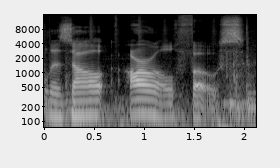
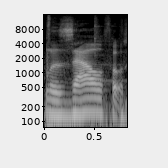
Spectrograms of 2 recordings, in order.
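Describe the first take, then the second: First: It is said with an added R sound. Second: It is said with no R sound. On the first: The speaker calls it wrong. "I thought there was an R in there" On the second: The speaker calls it right. "Lizalfos, not"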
